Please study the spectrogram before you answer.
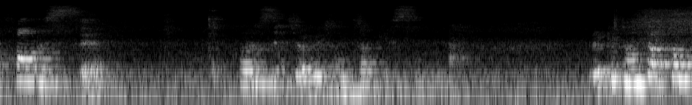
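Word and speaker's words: پارس: 이들은 이란 남부의 파르스, 제가 그냥 영어 발음으로 써서 파르스인데요. 사실 페르시아 실제 페르시아 발음은 퍼예요. 퍼르스.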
